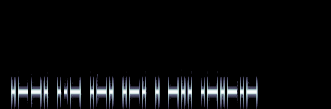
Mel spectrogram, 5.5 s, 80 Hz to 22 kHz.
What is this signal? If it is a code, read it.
Morse code, heard as a keyed tone, about 22 wpm, 700 Hz. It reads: PURRED.
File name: practice / 22wpm / Sentences with 2-Word Phrases - 22wpm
